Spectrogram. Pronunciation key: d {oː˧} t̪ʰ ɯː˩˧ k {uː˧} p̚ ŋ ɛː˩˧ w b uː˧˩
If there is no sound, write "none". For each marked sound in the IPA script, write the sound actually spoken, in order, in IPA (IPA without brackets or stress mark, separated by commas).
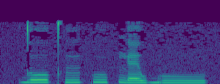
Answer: oː˧, uː˧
